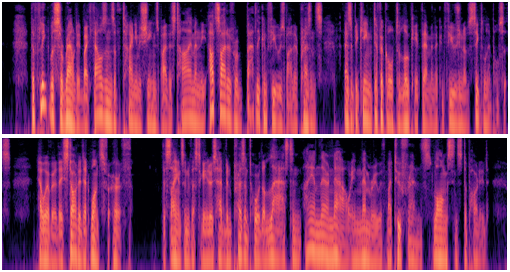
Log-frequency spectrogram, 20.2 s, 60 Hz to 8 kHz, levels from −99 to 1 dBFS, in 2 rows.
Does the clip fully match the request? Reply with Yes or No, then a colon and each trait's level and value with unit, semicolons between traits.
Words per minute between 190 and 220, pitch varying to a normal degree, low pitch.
Yes: average, 195 wpm; average, 3.7 semitones; very low, 90 Hz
